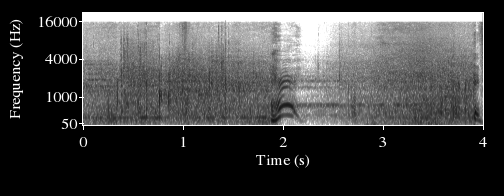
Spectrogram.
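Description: Hockey skates scraping and gliding on rink ice in a skating stride, swelling over the first second and again toward the end. A short call from a person cuts in about halfway through, over a steady low hum.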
